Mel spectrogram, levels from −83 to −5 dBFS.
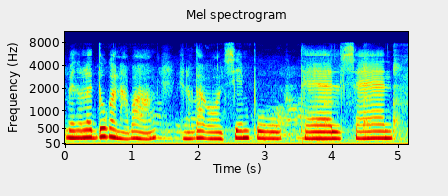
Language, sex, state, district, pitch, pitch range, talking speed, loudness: Chakma, female, Tripura, Dhalai, 200 Hz, 190-210 Hz, 95 wpm, -14 LUFS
